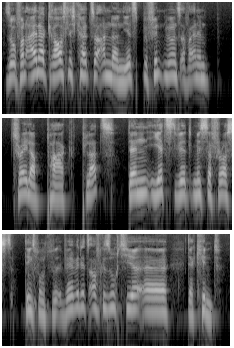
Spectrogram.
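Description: A man's voice: high voice, normal speed, a little mellow, no room sound, clean studio sound. A man chatting casually and jokily as a podcast co-host, in colloquial speech. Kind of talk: casual discussion.

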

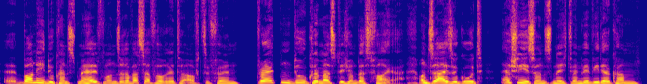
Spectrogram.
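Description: A man's voice: a little high, lively intonation, brisk, hardly any pauses, dry recording, studio quality, pitched above the performer's own voice, close to an everyday voice. A man reading aloud, voicing a large, domineering young man who leads the group with taunts and orders. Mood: bossy. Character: big, bossy young male leader.

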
